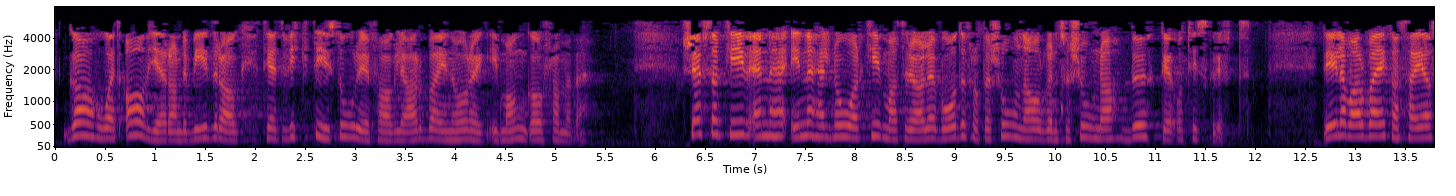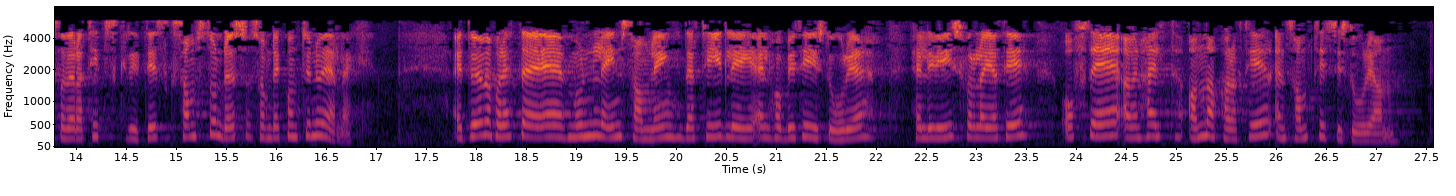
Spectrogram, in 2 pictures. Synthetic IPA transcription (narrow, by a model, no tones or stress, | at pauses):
ɡɑːɦʊæɪt̪ʰɑːʋjeːɾɑnd̪əbiːd̪ɾɑːɡt̪ʰɪlæɪt̪ʋɪkt̪ɪhɪst̪uːɾɪəfɑːɡlɪɑɾbæɪɪnoːɾeːɡɪ̰mɑŋːəoːɾfɾɑmːø̰ːʋə̰ɾ | ʂeːfsɑɾkʰiːʋʔɪnːəɦɛld̪noːɑɾkʰiːʋmɑt̪əɾɪɑːləboːd̪əfɾɔpʰæʂuːnɑɾɔɾɡɑnɪsɑʂuːnəbøːkəɾʔoːt̪ʰɪlskɾɪ̰ft̪ | d̪̥eːləɑʋɑɾbæɪəkʰɑnsæɪɑsɔʋæːɾɑt̪ʰɪt̪skʰɾiːt̪ɪsksɑmst̪ʉnd̪əsːɔmd̪ɛkʊnt̪ɪnʉeːɾlɪ̰ɡ̥ | ʔæ̰ɪd̪øːməpʰɔd̪ɛt̪ːəɛmʉnlɪɪnsɑmlɪŋd̪æːɾt̪ʰiːd̪lɪɛ̰lɦoːbɛt̪ʰeːhɪst̪uːɾɪə | hɛld̪ɪʋiːsfɔɾlæɪɑt̪ʰeː | ʔɔft̪əɛʔɑ̰ːʋɛɪnɦæɪlt̪ɑnːɑkʰɑɾɑkt̪ʰeːɾɛ̰nsɑmt̪ʰɪd̪shɪst̪uːɾɪɑn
